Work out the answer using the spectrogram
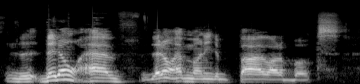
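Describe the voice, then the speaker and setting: A man chats casually as a podcast host. His voice is medium in pitch, and the sound is dry, with no room echo. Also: moderate pace. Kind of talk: casual chat.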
